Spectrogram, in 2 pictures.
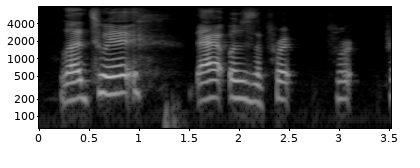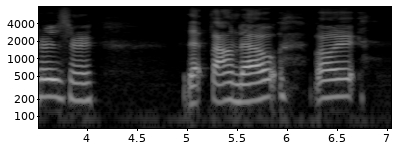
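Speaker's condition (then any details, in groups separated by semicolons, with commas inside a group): Cerebral palsy; speaks differently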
